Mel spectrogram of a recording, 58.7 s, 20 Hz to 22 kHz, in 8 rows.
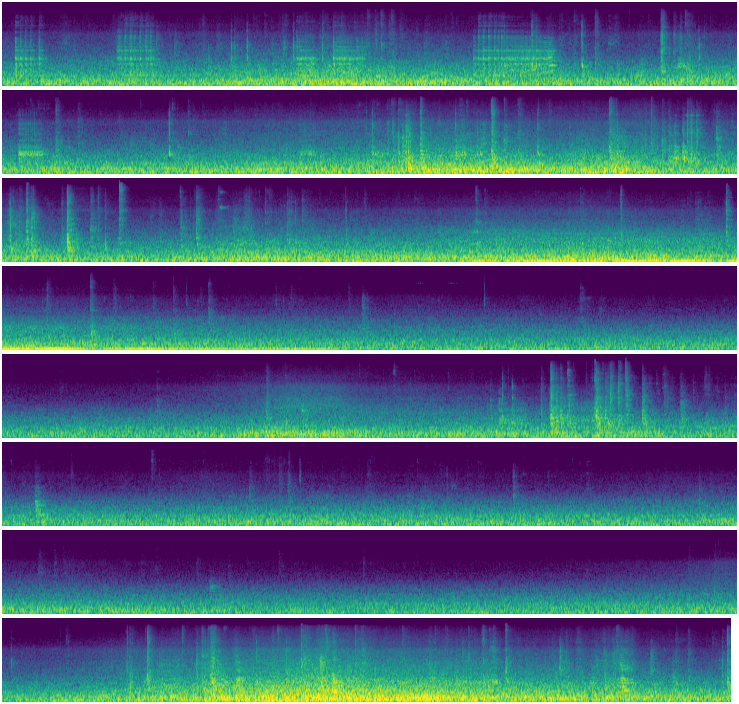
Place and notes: Fläsch, Schweiz - Wind in einem Holzschopf
WIND, KNARREN, AUTOPASSAGE
NOVEMBER 1998
Fläsch, Switzerland, 14 November 1998, ~18:00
